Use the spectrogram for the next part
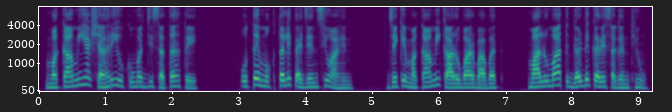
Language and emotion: Sindhi, neutral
